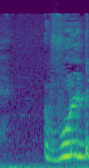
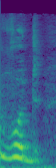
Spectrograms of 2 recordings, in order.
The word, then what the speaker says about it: would: वुल्ड नहीं बोलना है इसको, एल इसमें साइलेंट होता है, इसको बोलते हैं हम वुड।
